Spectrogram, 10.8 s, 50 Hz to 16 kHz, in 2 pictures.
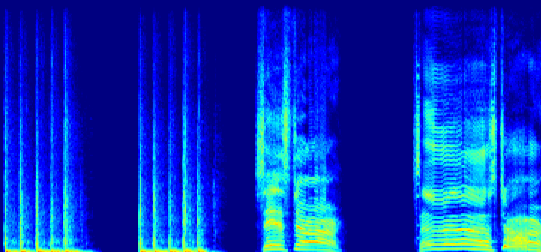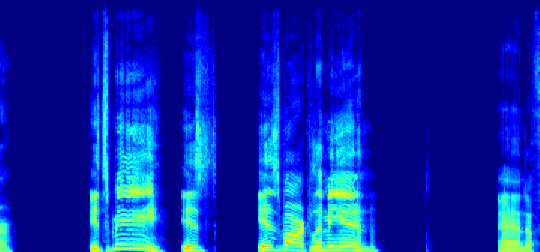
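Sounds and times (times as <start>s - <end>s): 
heavy pounding on a wooden door: 0.0s - 2.2s
speech: 2.6s - 3.5s, 4.1s - 5.6s, 6.3s - 9.2s, 10.4s - 10.7s
short strained vocal cry: 4.2s - 5.6s.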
